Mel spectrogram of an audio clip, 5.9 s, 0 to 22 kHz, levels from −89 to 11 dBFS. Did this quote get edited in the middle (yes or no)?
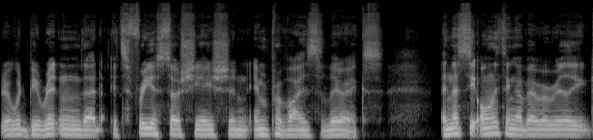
yes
